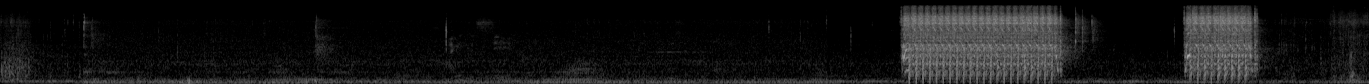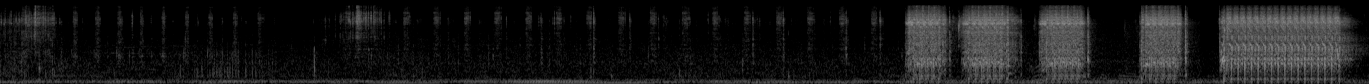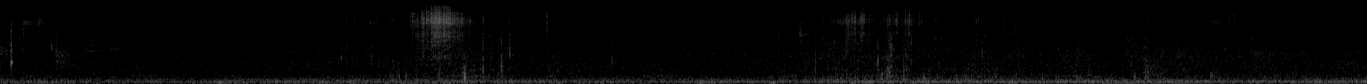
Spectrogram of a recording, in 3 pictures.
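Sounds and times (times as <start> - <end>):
airsoft gun firing bursts: 9.0 - 10.8, 11.8 - 12.7, 22.7 - 27.4.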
